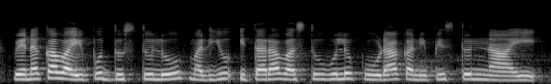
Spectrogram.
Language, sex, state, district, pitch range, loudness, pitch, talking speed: Telugu, female, Telangana, Hyderabad, 225-245 Hz, -16 LUFS, 235 Hz, 85 wpm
